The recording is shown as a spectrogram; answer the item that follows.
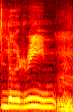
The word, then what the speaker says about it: Loreen: So I used to, and it's Lorraine. It's spelled LOREEN. Yes.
